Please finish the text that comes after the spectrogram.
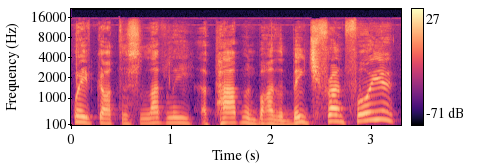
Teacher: That's the Kiwi rising inflection at the end of a sentence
